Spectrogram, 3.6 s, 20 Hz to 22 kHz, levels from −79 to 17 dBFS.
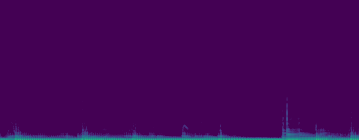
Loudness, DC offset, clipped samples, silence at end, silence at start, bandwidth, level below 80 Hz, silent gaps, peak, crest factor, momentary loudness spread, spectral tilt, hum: -27 LUFS; under 0.1%; under 0.1%; 0 s; 0 s; 1.9 kHz; -32 dBFS; none; -10 dBFS; 16 dB; 2 LU; -13.5 dB/octave; none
